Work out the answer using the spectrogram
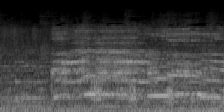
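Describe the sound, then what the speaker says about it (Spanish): Extremaduran hens and a rooster at an agricultural livestock fair in Salamanca, with a loud, sustained crow rising over steady overlapping clucking and fowl calls in a busy barn. "Gallina extremeña."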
